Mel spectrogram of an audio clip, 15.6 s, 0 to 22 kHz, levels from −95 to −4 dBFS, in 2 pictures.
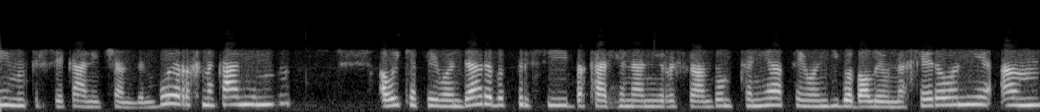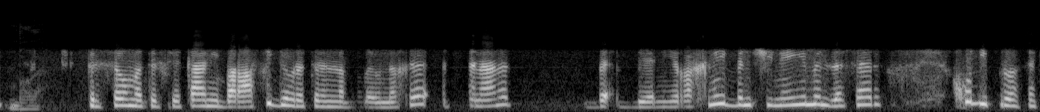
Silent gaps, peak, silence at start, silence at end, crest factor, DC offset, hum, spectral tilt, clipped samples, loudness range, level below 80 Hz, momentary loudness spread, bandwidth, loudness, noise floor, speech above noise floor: none; -8 dBFS; 0 s; 0.05 s; 20 dB; under 0.1%; none; -8.5 dB/octave; under 0.1%; 3 LU; -82 dBFS; 8 LU; 3.8 kHz; -27 LUFS; -59 dBFS; 33 dB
